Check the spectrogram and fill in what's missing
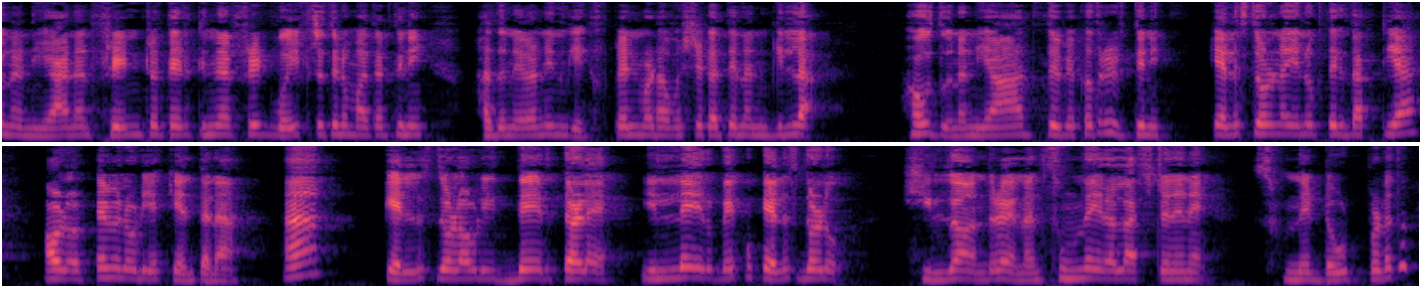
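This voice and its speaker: A woman's voice: fairly low pitch, close to an everyday voice. A woman doing a scolding short-tempered husband. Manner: scolding, rapid, repeats insults. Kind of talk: cartoon comedy voice acting.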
